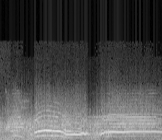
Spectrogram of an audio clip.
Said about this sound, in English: It would be the coolest moment in the movie if that fucking scream that he does as he falls into the worms wouldn't have happened. Because that scream's fucking terrible.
